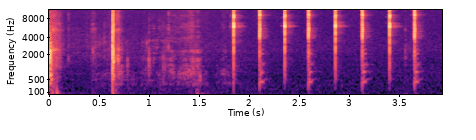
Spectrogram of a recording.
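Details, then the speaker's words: Remote-control relay board for a light jhalar powered with 12 V: crisp evenly spaced clicks, about four per second, eight in a row; relay switching normally. "तो ये देखिए, जैसे मैं इसमें connect करता हूँ, इसके अंदर से आप आवाज़ सुन रहे होंगे रिले की कट कट की,"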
